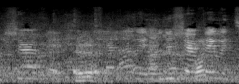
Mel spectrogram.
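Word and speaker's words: şerefe: How do you say cheers in Turkish? Normally, when the people drink raki, Raki. alcohol, Yeah. they make sherefe. Sherife.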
